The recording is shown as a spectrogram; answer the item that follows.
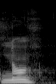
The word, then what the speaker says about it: Nantes: I don't know how to pronounce that. It's written as Nantes. – Yeah, I was going to say Nantes. – I think it's just non.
